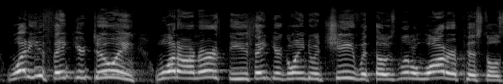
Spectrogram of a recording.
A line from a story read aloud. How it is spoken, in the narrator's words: the police chief couldn't contain himself, and so he started screaming at them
